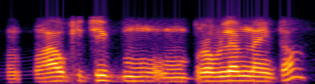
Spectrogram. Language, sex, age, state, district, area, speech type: Odia, male, 45-60, Odisha, Sambalpur, rural, conversation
